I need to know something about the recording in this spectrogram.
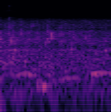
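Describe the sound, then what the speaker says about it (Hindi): Continuous splashing rush of water poured close by into a cooking pot for potato and pea curry, steady and fairly loud for the whole short moment. "अब हम इसमें डालेंगे पानी अपनी ज़रूरत के मुताबिक।"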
